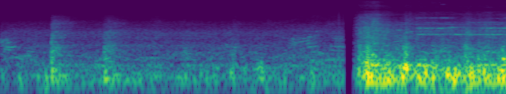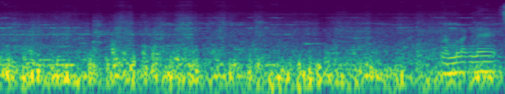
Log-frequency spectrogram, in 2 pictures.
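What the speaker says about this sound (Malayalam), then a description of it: "നമ്മളങ്ങനെ അടുത്ത സ്റ്റോപ്പായിട്ടുള്ള രാജപാളയം സ്റ്റേഷനിലേക്ക് എത്തിക്കൊണ്ടിരിക്കുകയാണ്." The Pothigai Superfast Express rumbles and clatters, heard from inside a crowded coach as it nears Rajapalayam station in Tamil Nadu. The noise is steady and moderate, then jumps abruptly to a loud, close roar of wheels and carriage noise.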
